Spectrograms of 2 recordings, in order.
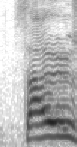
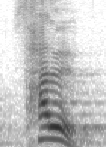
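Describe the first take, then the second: First: The word starts with a tense s sound. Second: The word starts with a plain s sound. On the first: This is the standard pronunciation. The speaker calls it right. "쌀 발음을 해보라 그러면" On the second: The speaker comes from a region that cannot make the tense sound. The speaker calls it wrong. "쌀 소리를 못하고 살"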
